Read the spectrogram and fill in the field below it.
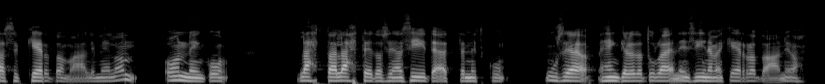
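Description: Speech, with two abrupt level drops of about 6 dB, from 0.44 to 1.25 s and from 7.31 s to the end, most likely one channel drops out of a stereo source before it is summed to mono. Sound shared by both sides halves, and anything only in the lost side vanishes. On a waveform the envelope steps down sharply at each boundary; a spectrogram shows uniform dimming across all frequencies with hard vertical edges.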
